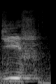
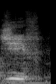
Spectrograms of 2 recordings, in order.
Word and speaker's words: GIF: gifesque it's pronounced GIF not JIF, and by the way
